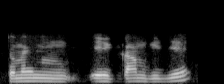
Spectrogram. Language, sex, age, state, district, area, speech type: Hindi, male, 18-30, Rajasthan, Jodhpur, urban, conversation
